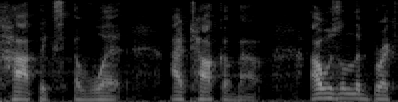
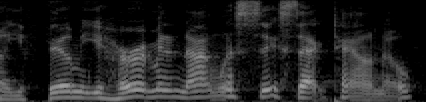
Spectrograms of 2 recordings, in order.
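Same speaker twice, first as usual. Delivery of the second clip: higher, louder hometown shout-out; hype shout-out; 8 semitones higher, 6 dB louder than usual. Real, not acted. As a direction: rep the city loud.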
